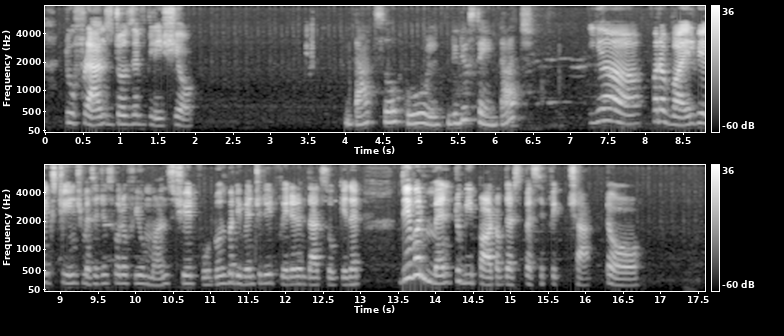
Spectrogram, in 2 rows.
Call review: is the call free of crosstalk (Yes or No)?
Yes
